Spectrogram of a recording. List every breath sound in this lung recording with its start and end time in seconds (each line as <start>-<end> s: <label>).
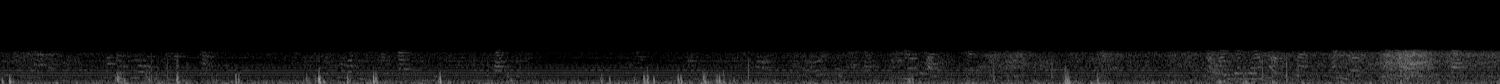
13.67-14.55 s: inhalation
